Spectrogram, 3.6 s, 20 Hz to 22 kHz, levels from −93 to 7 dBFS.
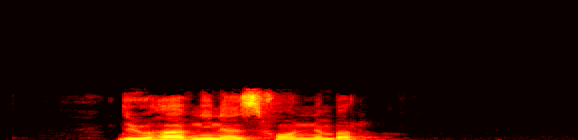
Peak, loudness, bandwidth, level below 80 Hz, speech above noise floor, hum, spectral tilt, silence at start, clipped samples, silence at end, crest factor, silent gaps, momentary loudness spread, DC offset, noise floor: -4 dBFS; -21 LUFS; 8.2 kHz; -62 dBFS; 62 dB; none; -4.5 dB/octave; 0.75 s; under 0.1%; 1.35 s; 20 dB; none; 9 LU; under 0.1%; -83 dBFS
